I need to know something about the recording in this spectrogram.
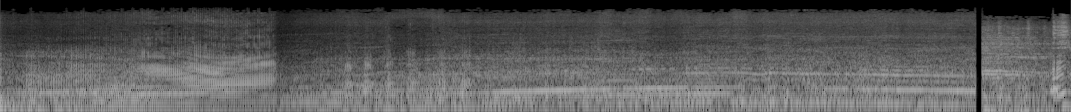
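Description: A motorcycle engine revs up and drones steadily at speed.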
